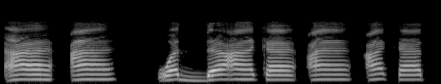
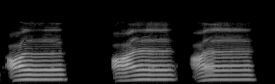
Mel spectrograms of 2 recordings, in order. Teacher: Jadi a-nya itu harus jelas ee vokal aa dan ringan dia. A jangan a a ini suaranya masih di dalam.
